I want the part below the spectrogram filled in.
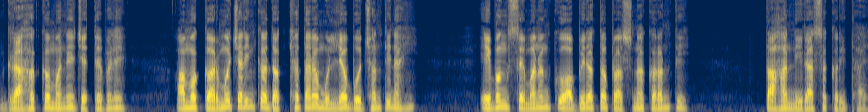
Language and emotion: Odia, sad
